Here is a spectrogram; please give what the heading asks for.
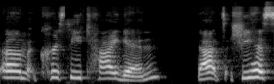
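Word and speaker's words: Teigen: who you're talking about you say Chrissy Tegan but she says it's Chrissy tigan the name is pronounced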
